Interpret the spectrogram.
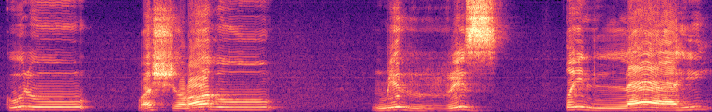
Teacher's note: یہ نون نہیں پڑھیں گے ہم میم کو را کے ساتھ ملائیں گے میم را زیر مر را زا زیر رز را پہ تشدید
